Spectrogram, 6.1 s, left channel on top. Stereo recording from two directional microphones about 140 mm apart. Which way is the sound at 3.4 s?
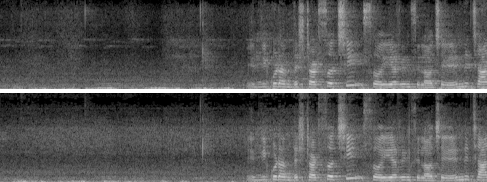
20° right (ahead or behind).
